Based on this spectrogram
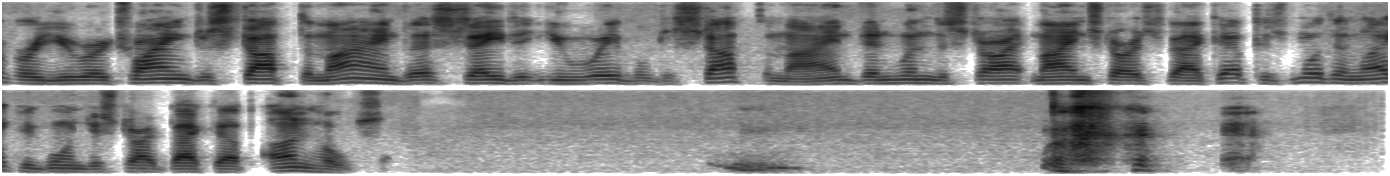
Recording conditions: video call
